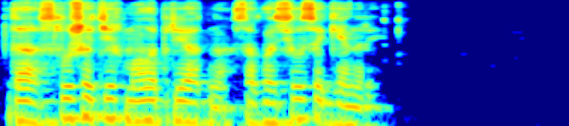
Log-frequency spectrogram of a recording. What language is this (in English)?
Russian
